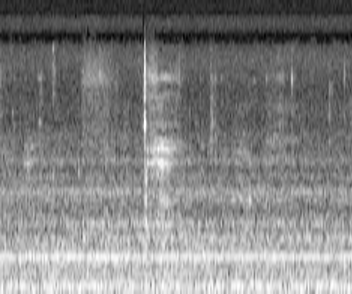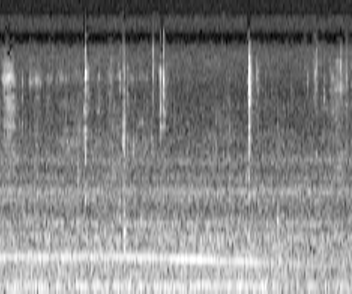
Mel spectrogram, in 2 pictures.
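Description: Close-up chewing of a fried chicken sandwich, with faint wet mouth clicks now and then. Under it runs the steady hum of the car cabin, its held tone sliding lower near the end.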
